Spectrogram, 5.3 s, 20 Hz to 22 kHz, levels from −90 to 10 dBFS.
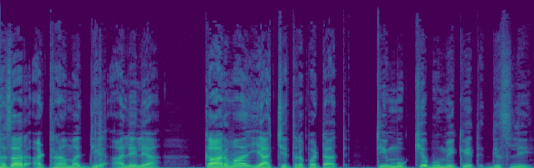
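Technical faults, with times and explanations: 0.91–1.06 s: loose connector crackle, a worn contact making and breaking intermittently, chopping the speech into a short irregular burst of scratchy crackle.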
